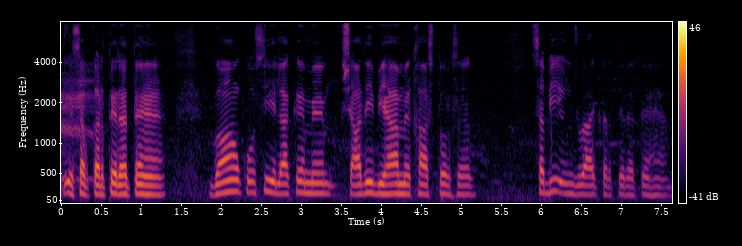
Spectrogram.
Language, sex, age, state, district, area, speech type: Urdu, male, 45-60, Bihar, Khagaria, rural, spontaneous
